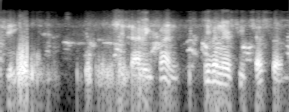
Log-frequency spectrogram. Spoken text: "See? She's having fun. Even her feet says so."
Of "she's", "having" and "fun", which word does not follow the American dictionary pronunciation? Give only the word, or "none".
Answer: none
